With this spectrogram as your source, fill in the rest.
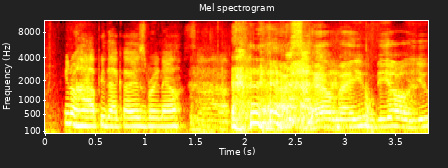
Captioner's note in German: Lachen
